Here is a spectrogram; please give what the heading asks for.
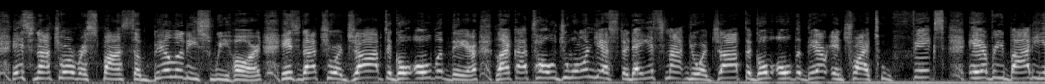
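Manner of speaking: usual speaking voice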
